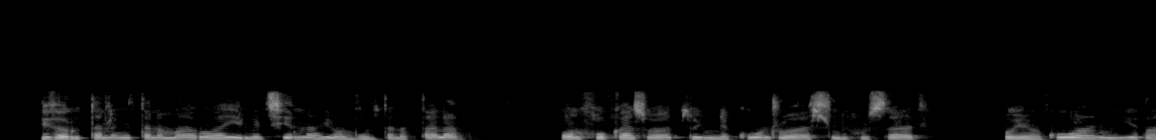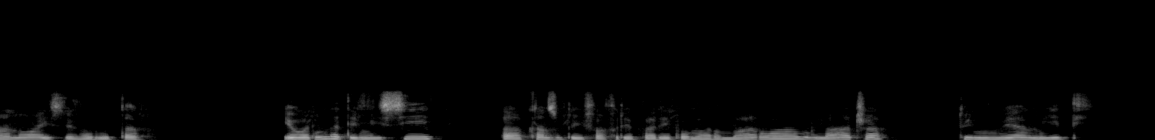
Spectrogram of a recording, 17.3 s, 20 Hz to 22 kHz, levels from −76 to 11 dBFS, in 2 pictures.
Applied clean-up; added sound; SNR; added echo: neural mask model DeepFilterNet 3.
